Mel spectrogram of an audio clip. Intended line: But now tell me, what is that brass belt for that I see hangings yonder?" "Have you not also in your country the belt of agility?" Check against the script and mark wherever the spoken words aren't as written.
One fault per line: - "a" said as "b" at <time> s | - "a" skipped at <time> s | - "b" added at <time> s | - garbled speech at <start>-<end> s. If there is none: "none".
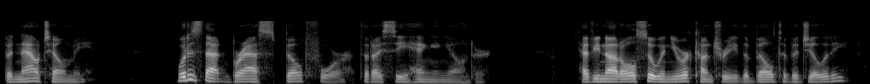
- "hangings" said as "hanging" at 4.1 s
